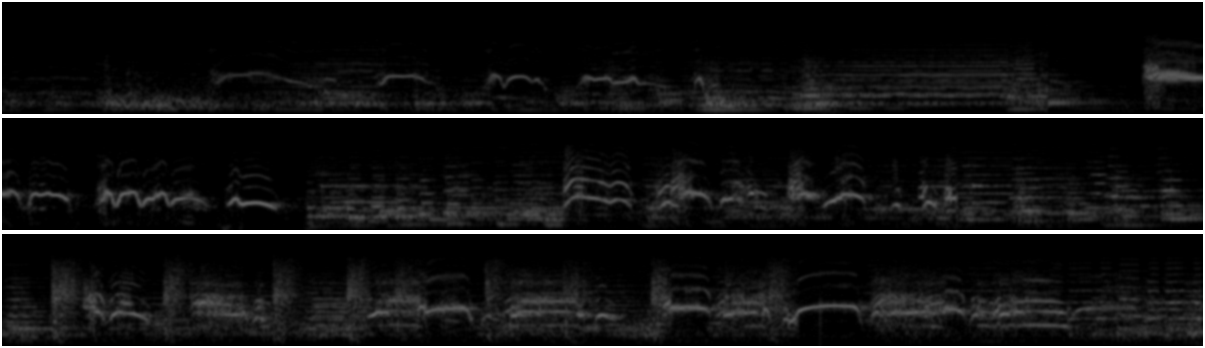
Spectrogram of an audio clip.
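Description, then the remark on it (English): A rapid compilation of loud, shrill cartoon cat screams, one after another with varying pitch and length, sometimes overlapping, continuous with no talking. “there is this one that's a compilation of different screams, and I'll play that just for a minute here.”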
